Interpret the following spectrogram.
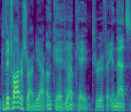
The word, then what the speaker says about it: Witwatersrand: And is this, if I'm saying it correctly, Witwatersrand? Witwatersrand, yeah.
